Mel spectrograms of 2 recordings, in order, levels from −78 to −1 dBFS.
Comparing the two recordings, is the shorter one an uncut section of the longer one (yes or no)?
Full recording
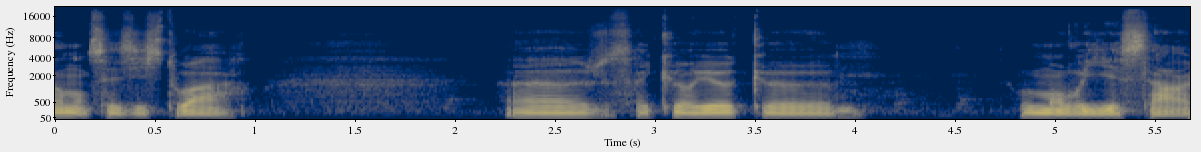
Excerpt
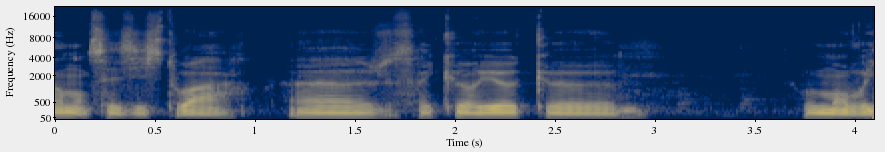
no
